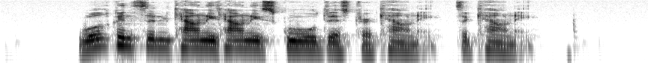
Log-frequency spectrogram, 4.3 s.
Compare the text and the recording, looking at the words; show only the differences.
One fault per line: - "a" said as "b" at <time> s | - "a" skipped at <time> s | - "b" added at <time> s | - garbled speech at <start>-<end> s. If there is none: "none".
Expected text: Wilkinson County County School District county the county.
none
